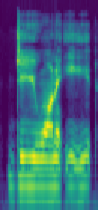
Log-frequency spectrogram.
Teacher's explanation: Sometimes sounds are dropped entirely like the T often disappears in want to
